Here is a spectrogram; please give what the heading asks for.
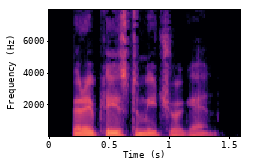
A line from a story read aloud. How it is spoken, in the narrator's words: said Karenin, coldly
